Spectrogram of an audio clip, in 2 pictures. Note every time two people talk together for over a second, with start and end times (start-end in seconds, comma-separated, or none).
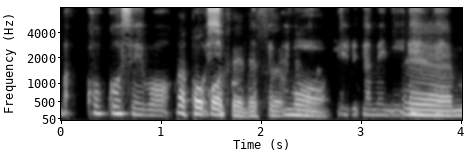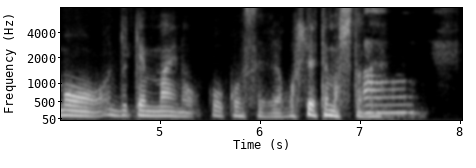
1.1-2.7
